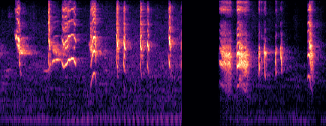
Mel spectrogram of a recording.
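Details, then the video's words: Long-tailed shrike lure song for provoking other shrikes: short, scratchy chirps and a wavering whistle over a low steady hum, broken by a brief silent gap before harsher notes resume. "PANCINGAN AMPUH BURUNG CENDET AGAR CEPAT GACOR - cendet manapun langsung nyaut dan emosi"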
